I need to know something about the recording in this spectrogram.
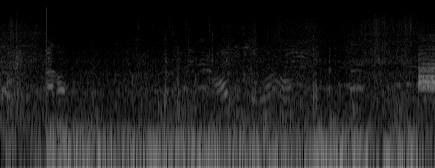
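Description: Steady low rumble of motorboats escorting a sailboat on the water, with voices calling out over it.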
